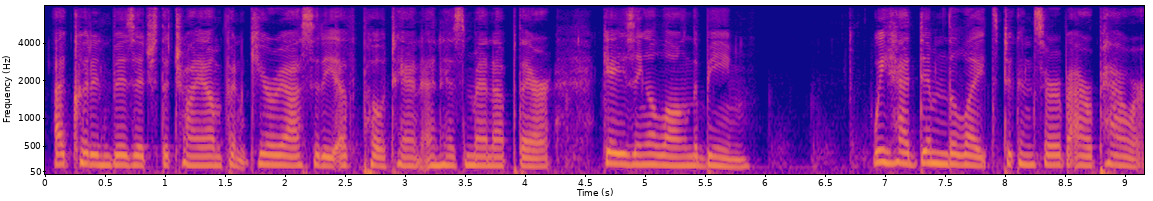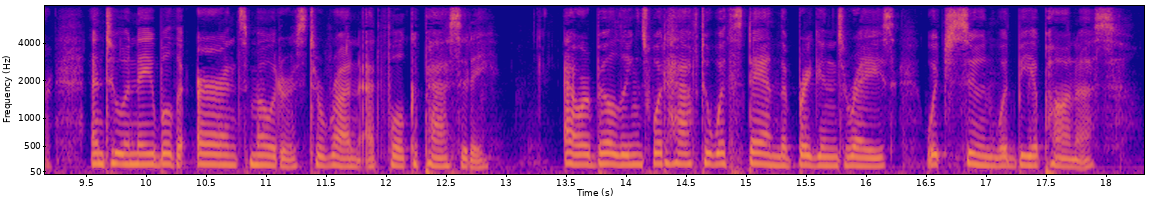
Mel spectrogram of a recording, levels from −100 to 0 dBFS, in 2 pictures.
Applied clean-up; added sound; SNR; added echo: neural separator model SepFormer DNS4.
